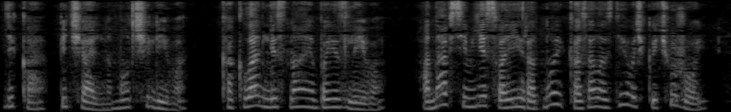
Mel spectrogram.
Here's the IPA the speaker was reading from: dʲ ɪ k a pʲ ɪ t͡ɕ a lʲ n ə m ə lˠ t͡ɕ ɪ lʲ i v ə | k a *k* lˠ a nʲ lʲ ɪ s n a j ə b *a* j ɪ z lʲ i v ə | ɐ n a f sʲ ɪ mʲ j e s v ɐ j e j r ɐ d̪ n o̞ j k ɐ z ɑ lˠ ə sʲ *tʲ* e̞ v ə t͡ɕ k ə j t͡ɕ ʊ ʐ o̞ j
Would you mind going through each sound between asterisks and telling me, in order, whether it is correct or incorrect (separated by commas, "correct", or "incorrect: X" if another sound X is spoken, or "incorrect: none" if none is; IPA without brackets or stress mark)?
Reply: correct, incorrect: ə, incorrect: dʲ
